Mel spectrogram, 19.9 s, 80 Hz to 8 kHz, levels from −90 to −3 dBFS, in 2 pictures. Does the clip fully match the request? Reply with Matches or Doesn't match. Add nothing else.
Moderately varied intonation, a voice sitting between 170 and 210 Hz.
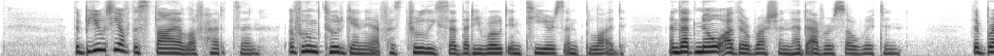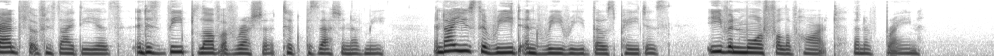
Matches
